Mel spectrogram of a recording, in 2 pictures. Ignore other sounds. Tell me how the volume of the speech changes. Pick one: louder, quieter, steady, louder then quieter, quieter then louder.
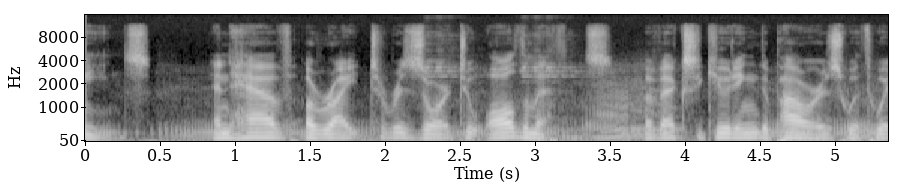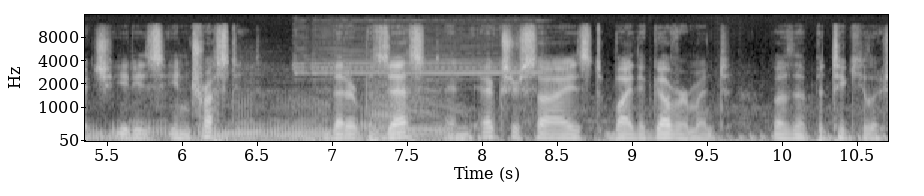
steady.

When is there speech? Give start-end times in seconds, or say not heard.
0.0-10.6.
